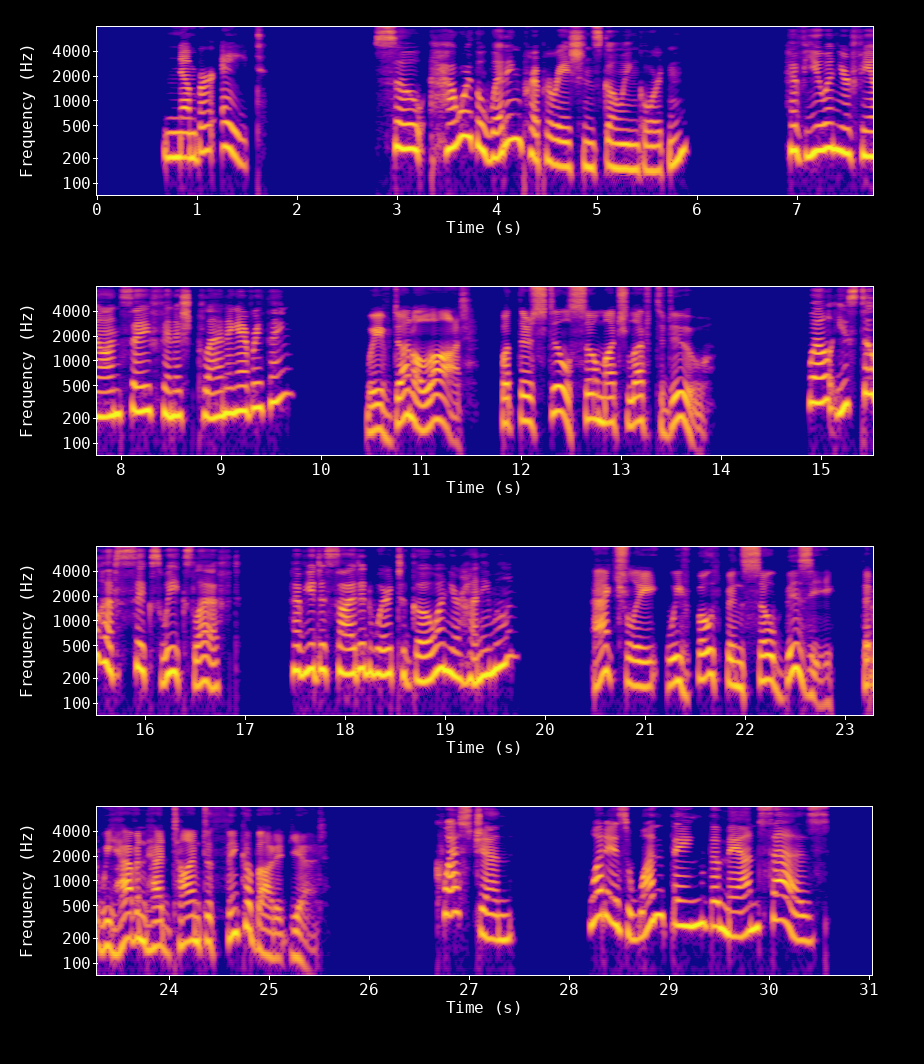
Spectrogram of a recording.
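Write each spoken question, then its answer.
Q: What is one thing the man says?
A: They haven't decided on their honeymoon yet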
